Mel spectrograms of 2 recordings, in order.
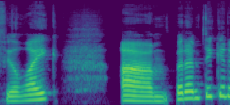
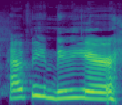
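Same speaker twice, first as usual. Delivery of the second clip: laughing; 7 semitones higher than usual. Shown as a demonstration. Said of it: "laughing repeat of greeting".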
